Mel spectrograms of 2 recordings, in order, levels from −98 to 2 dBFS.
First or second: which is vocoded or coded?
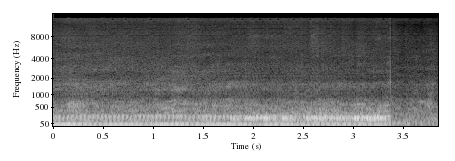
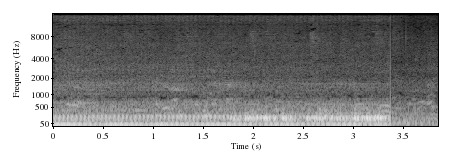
first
